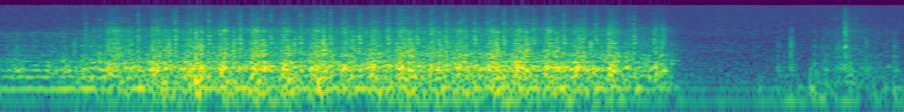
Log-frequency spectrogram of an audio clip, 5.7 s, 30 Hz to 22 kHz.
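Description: Baby Lock BL9 mechanical home sewing machine stitching a denim jeans hem at a run. The needle strokes come rapid and even from about half a second in and stop suddenly after about four seconds, followed later by a single light click.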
